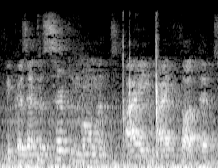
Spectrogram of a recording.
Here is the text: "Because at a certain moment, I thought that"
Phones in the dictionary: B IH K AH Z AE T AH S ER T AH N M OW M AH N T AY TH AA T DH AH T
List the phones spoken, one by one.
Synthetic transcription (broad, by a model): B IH K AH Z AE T AH S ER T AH N M OW M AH N T AY TH AA T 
